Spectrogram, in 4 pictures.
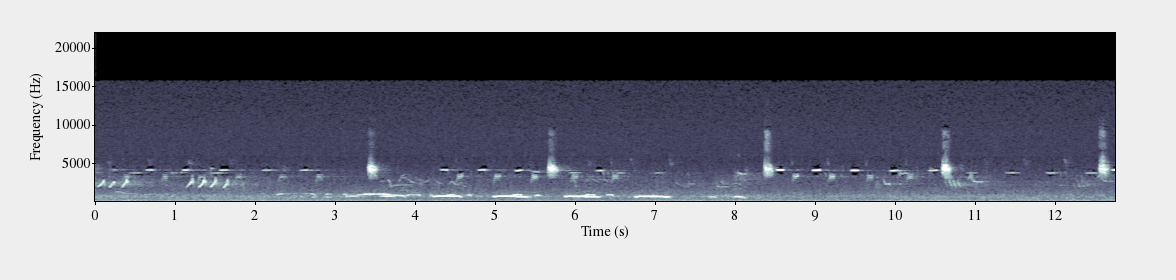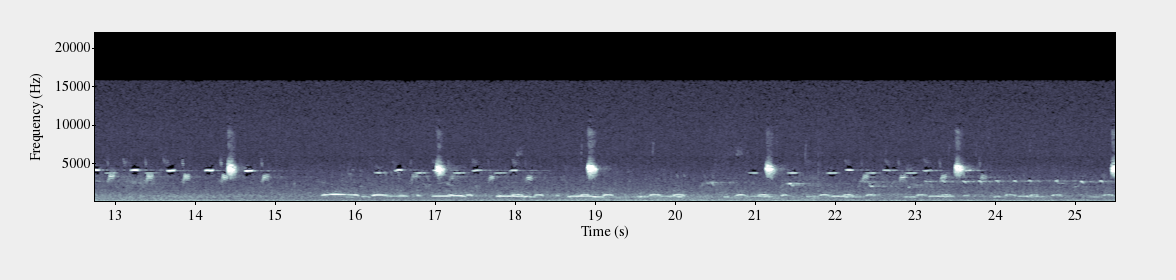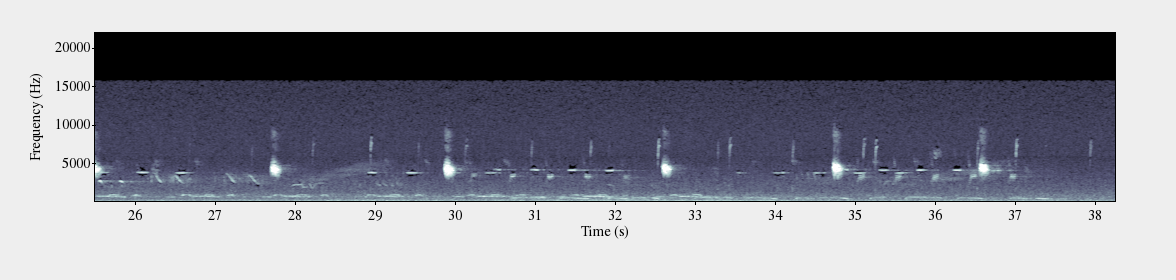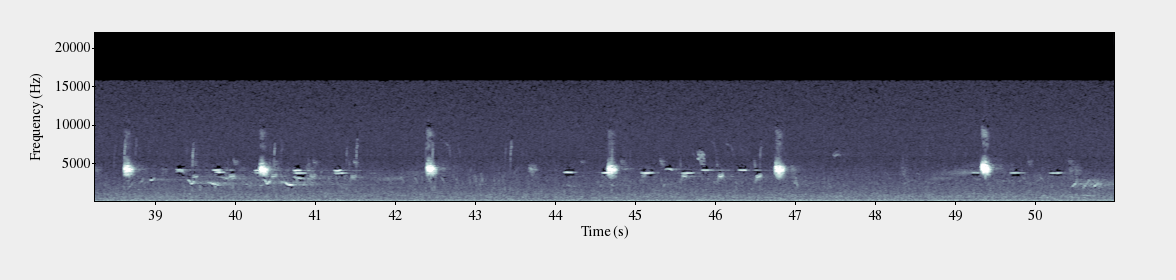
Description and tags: ambient meadow near forest single bird and eurasian cranes in background stereo XY MK012
This ambient sound effect was recorded with high quality sound equipment and comes from a sound library called Summer Ambients which is pack of 92 audio files with a total length of 157 minutes.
